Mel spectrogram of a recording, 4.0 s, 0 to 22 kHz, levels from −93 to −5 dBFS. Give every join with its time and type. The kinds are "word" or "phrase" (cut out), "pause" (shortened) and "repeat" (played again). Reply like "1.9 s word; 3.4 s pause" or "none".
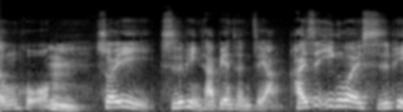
1.5 s pause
